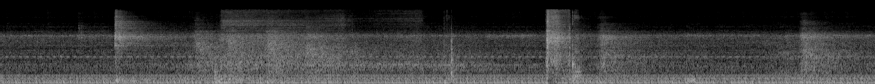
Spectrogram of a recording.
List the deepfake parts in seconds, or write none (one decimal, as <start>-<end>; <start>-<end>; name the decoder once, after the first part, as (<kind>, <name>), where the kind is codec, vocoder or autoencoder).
0.0-1.3 (vocoder, BigVGAN v2); 1.8-3.3; 7.2-8.8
